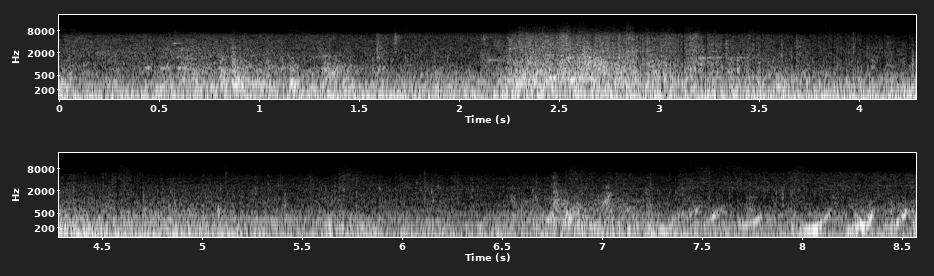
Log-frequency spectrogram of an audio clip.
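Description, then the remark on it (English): A truck crashes through the ice of a river into the water at night: a loud, continuous roar of smashing and churning, surging into a heavy booming burst early on, then rumbling and splashing steadily until the end. “Then he heard the shattering of ice and the splash of the truck hitting the water.”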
